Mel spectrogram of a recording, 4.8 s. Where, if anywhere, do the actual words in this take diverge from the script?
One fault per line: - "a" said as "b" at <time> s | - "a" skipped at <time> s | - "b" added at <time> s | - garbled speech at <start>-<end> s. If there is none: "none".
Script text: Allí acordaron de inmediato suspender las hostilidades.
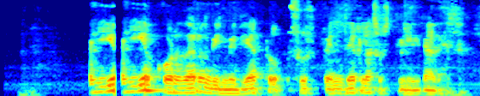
- "allí" added at 1.2 s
